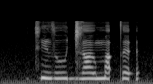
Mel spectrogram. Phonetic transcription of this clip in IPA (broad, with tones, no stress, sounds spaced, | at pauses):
t͡ɕ ĩ˦˨ z u˦ d͡ʑ a˦ ʊ̯ m ä˦ ʔ t ɛ˦ ʔ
